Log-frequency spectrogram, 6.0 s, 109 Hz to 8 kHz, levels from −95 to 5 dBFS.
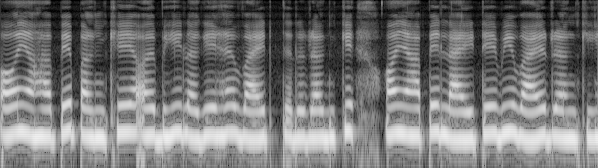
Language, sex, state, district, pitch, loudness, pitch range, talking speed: Hindi, female, Chhattisgarh, Sukma, 245 Hz, -11 LUFS, 235-265 Hz, 200 wpm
